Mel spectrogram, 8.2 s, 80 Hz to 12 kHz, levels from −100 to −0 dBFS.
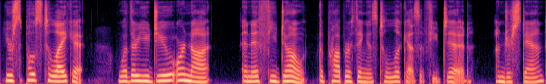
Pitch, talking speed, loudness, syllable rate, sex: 195 Hz, 185 wpm, -16 LUFS, 4.8 syllables/s, female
